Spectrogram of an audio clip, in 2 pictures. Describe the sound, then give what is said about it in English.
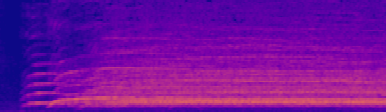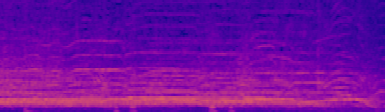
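A huge audience of girls shrieks a fan-frenzy-style scream in sustained, high-pitched unison, a dense wall of screaming that swells in quickly and holds loud for several seconds with a few individual shrill voices standing out. “I said, "All right, let's hear a … scream. Girls, come on."”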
